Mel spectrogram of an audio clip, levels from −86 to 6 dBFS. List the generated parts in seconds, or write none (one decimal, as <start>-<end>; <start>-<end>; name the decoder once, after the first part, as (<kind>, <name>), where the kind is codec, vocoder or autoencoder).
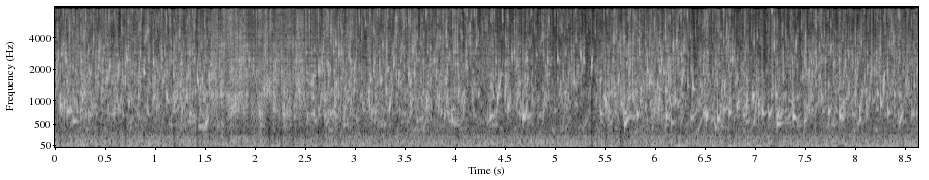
1.6-2.6 (codec, SNAC)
